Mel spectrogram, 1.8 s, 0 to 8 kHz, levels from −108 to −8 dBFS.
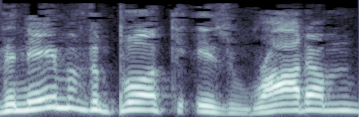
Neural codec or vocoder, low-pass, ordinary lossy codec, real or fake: vocoder, 22.05 kHz, 80 mel bands, Vocos; 7.2 kHz; MP3, 32 kbps; fake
